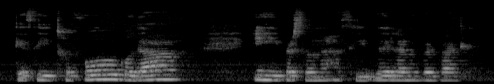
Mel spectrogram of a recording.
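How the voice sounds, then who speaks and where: The voice moves at a very slow pace in a monotone, flat intonation, with noticeable background noise behind it. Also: woman. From Venezuela, Caracas. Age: 20s. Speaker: film editor and photographer. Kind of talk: casual interview.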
